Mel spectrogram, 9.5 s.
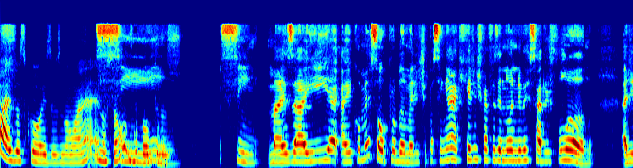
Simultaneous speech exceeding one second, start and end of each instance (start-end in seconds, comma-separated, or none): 1.4-2.7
